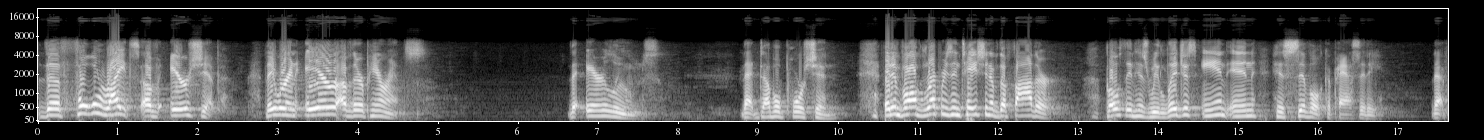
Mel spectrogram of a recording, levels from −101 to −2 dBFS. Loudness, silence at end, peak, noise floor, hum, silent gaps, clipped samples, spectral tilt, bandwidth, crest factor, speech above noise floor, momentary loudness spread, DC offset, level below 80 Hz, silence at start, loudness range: -11 LUFS; 0 s; 0 dBFS; -66 dBFS; none; none; under 0.1%; -4 dB/octave; 7.4 kHz; 12 dB; 55 dB; 16 LU; under 0.1%; -54 dBFS; 0 s; 8 LU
